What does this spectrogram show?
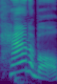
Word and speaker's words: Hannibal: It's a good thing that this character's name is Hannibal, because the only word in the English language that rhymes with it and vice versa is cannibal.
